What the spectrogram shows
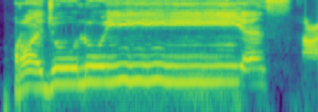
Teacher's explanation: এই আইনকে এক আলিফ টেনে পড়তে হবে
